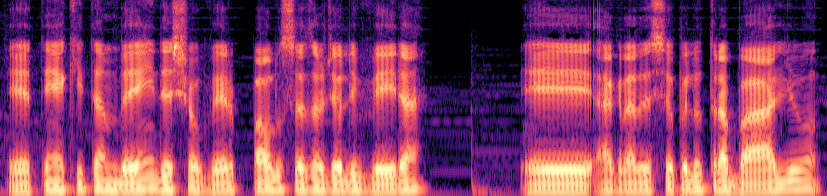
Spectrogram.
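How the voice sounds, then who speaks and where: A man's voice: lowish voice, little pitch movement, moderate pace, darkish tone, clean tone, no echo, faint music behind. A man from Paraguay, whose first language is Spanish, teaching a Guarani lesson on a live stream in a chatty way, reading out viewer comments and thinking aloud with many fillers.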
